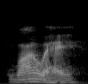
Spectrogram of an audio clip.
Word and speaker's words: Huawei: Huawei. Yeah, I pronounced it right.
